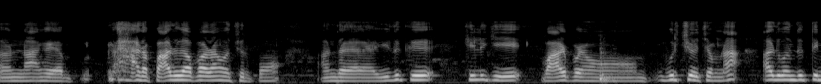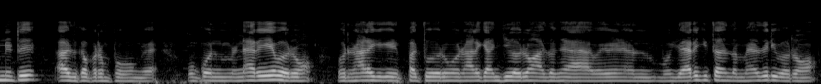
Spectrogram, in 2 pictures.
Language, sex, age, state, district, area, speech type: Tamil, female, 60+, Tamil Nadu, Viluppuram, rural, spontaneous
